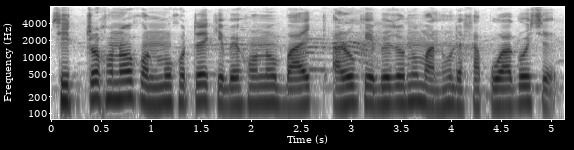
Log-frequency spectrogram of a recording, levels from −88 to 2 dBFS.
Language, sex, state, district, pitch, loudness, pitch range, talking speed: Assamese, male, Assam, Sonitpur, 150 Hz, -14 LUFS, 140-160 Hz, 115 wpm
